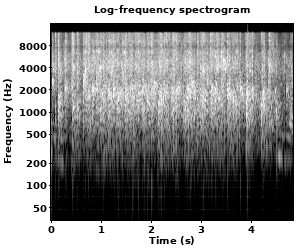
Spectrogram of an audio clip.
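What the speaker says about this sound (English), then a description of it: "an applause for that" A room full of people at a talk on renewable energy claps steadily in dense, sustained applause, loud and even throughout.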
